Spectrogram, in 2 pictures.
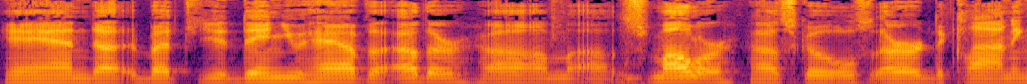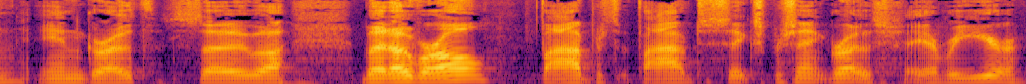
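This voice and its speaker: A man with a Southern US accent talks at a moderate pace with hardly any pauses, medium pitch and fairly even intonation, on a very clean recording with a silent background. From US South. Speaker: school board candidate. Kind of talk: radio interview. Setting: studio.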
